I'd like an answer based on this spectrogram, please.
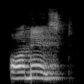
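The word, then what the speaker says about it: honest: अब हमारा तीसरा वर्ड है ऑनेस्ट। ऑनेस्ट, ध्यान देना, उच्चारण पे ध्यान देना, क्या ऑनेस्ट, अ, क्या रहा, आ, ठीक है।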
